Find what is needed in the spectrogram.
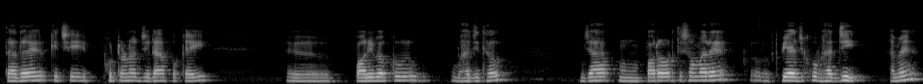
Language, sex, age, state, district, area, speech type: Odia, male, 30-45, Odisha, Kendrapara, urban, spontaneous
